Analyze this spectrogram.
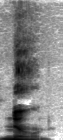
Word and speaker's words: nun: So the noon that's that's the Hebraic I mean not Hebraic that's the uh the Israeli pronunciation of the letter nan that that's how it's pronounced in the ancient and the Israeli is pronounced noon.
